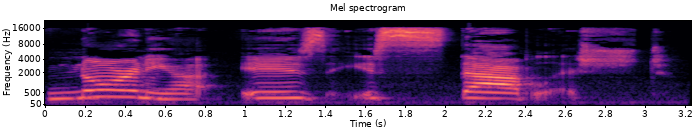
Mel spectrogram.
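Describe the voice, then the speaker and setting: Woman voicing a slow, solemn lion king. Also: sits high, bright, forceful tone, a little hiss or hum, heavily acted, rough recording. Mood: grave, commanding. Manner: stately, formal, deliberate.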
